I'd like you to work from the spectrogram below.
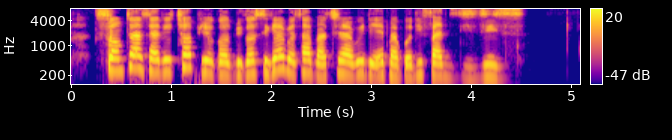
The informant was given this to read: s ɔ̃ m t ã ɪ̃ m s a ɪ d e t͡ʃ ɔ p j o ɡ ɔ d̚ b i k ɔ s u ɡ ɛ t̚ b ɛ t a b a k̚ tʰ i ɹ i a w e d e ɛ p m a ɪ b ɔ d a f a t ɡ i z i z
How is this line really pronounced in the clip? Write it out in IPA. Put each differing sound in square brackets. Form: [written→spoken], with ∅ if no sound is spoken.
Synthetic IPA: s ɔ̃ m t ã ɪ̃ m s a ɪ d e t͡ʃ ɔ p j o ɡ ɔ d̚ b i k ɔ s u ɡ ɛ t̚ b ɛ t a b a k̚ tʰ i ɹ i a w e d e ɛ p m a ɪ b ɔ d [a→i] f a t [ɡ→d] i z i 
